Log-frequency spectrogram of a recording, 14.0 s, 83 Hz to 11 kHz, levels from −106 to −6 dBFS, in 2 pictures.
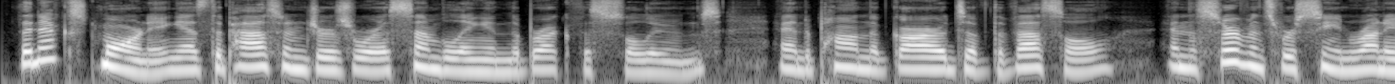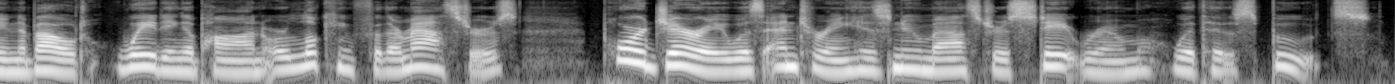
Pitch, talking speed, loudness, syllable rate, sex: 195 Hz, 190 wpm, -19 LUFS, 5.3 syllables/s, female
